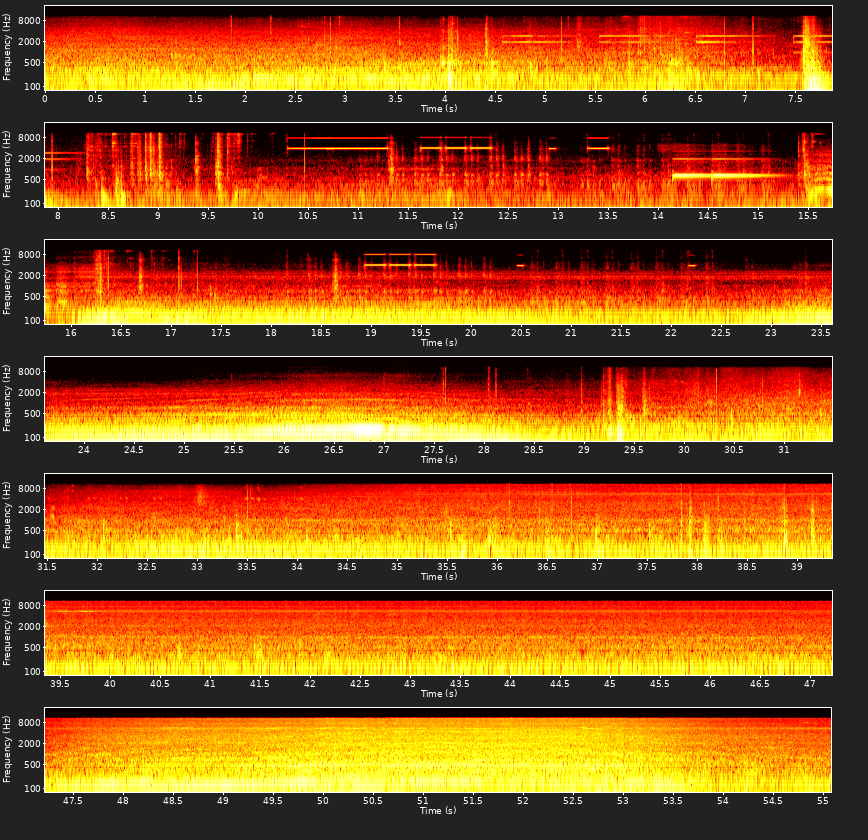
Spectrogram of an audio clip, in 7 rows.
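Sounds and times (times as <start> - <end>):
car engine starting and idling: 0.0 - 55.0
electronic warning beeps: 4.6 - 8.3, 10.3 - 12.4, 19.0 - 19.7
sharp thump: 7.6 - 8.0, 29.2 - 29.7
brief chime: 14.2 - 15.3.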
